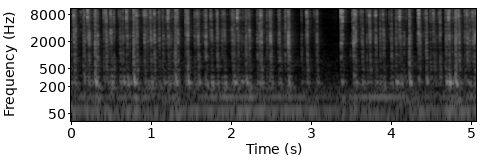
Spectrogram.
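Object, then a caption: Plastic mechanical keyboard keys. Fast typing on a pink Ajazz retro typewriter-style mechanical keyboard with round plastic keycaps, both hands striking with long nails and fingertips. Quick, bright plastic clicks and clacks run in a dense stream with a brief pause near the middle, over a steady low hum.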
